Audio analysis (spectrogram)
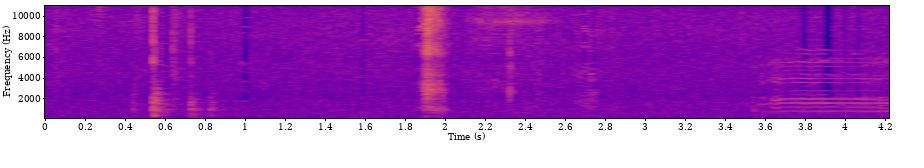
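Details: Stray kittens eating food, one of them sneezing: two short, sharp bursts about a second and a half apart, then a brief harmonic meow near the end over a low steady background hum.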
